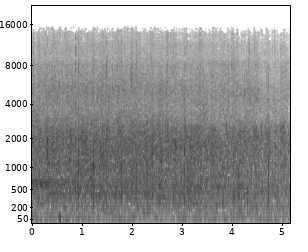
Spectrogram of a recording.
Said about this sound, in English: First off, round of applause for everybody tuned in to the show, man.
